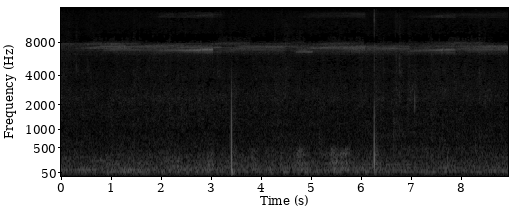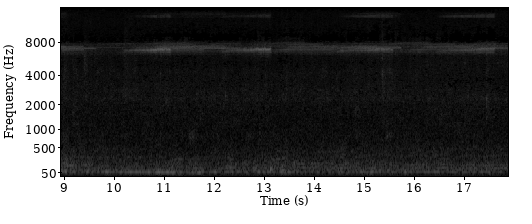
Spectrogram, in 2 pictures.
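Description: Insects chirring faintly in a steady high-pitched buzz that swells and drops back every couple of seconds. Two brief clicks a few seconds apart.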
